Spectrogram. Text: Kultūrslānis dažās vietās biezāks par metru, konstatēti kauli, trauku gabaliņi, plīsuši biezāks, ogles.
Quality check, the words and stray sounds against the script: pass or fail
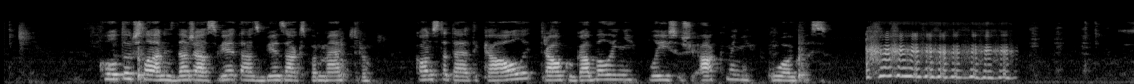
fail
